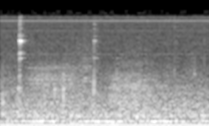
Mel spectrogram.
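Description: Faint handling noise as a crocheted yarn cozy is worked down over a ceramic teapot, with one light click just after the start, over a steady low hum.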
